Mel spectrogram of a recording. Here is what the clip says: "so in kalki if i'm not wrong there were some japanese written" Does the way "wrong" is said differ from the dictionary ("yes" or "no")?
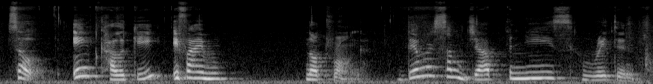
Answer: no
